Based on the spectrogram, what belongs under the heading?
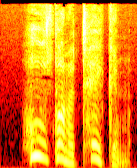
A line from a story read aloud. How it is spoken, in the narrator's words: I cried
